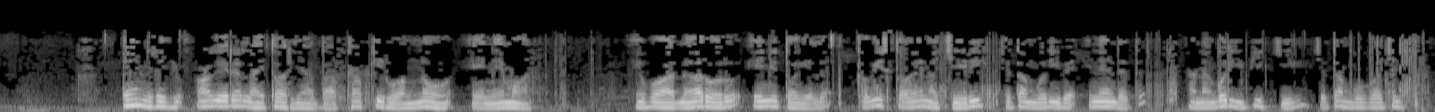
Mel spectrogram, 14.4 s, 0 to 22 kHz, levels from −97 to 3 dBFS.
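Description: Heavy MP3 compression runs through the whole speech clip: nothing survives above 8 kHz, and the sibilants turn watery and swirly with metallic chirps as weak frequency lines drop in and out between frames. This likely comes from a very low bitrate, around 18 kbps.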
